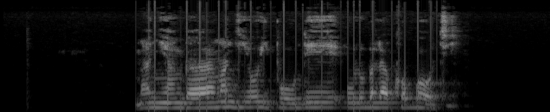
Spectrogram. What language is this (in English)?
Batanga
